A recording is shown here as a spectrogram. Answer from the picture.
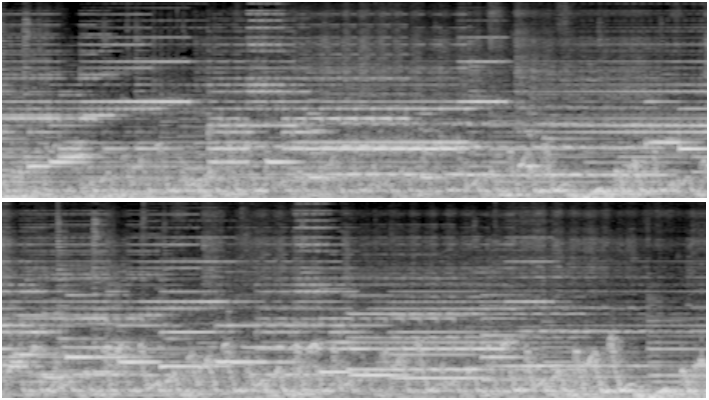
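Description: A live band playing an instrumental passage: transverse flutes carry a melody of held notes over hand drums, with keyboard and guitar filling in.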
